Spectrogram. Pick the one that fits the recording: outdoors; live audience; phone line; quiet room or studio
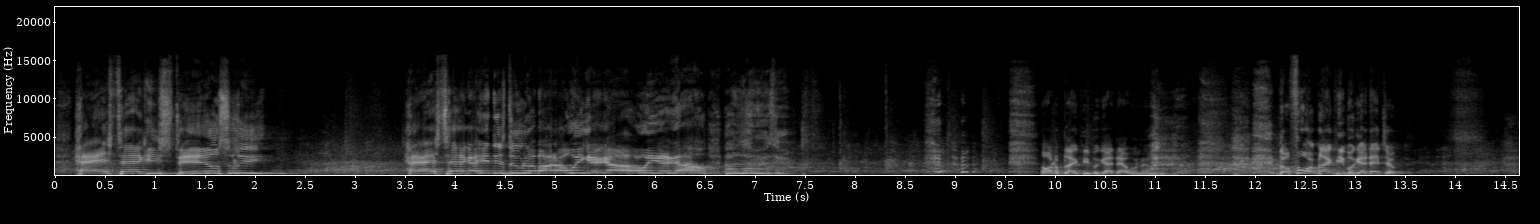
live audience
